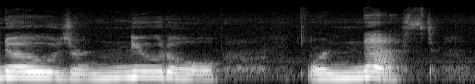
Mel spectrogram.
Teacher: the tip of the tongue the front part of the tongue is actually coming up and blocking the sound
